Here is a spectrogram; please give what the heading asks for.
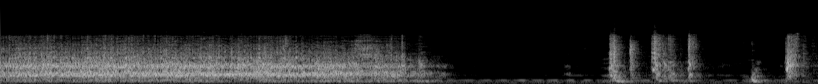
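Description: A loud single-engine airplane drones as it taxies up the strip at an airport, then winds down to a low idling hum. Several sharp knocks and clatters follow near the end.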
